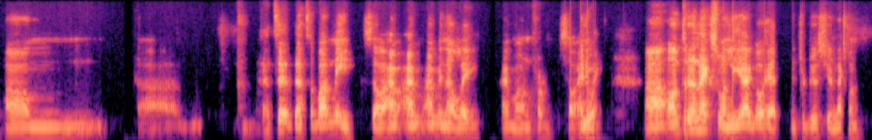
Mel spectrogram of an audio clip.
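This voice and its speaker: A man talks at a middle pitch, stalling often on fillers and repeated words as he describes his work. The sound is dry and close with no room echo. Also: very animated, gravelly, slightly rough. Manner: halting, full of fillers and restarts. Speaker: attorney. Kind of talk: casual self-introduction at online workshop. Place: Los Angeles.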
